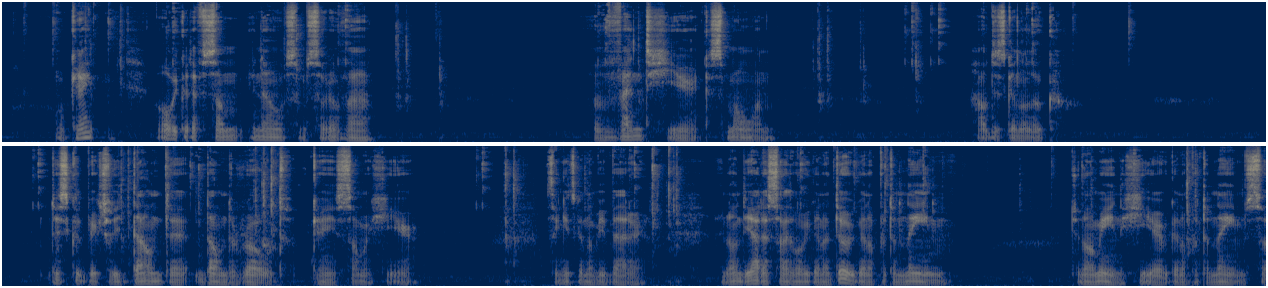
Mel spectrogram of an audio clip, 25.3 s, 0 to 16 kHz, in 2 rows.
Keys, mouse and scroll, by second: 0.6 shift+middle click, 1.3 click, 3.1 click, 3.1 s, 3.7 g, 5.4 ctrl+g, 5.7 ctrl+click, 6.1 s, 6.8 click, 8.0 d, 8.7 alt+click, 9.0 alt+click, 10.0 click, 10.4-11.0 alt+middle drag, 12.5 click, 13.1 middle click, 13.6 Tab, 14.2 shift+Tab, 14.9 g, 15.2 y, 17.1 click, 17.5 Tab, 17.8 middle click, 18.6 shift+click, 19.3 alt+x, 20.0 click, 20.3 drag, 20.7 middle drag, 21.2 KP_5, 22.1 KP_5, 22.6 middle click, 23.1 middle click, 23.6 shift+click, 24.2 d.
